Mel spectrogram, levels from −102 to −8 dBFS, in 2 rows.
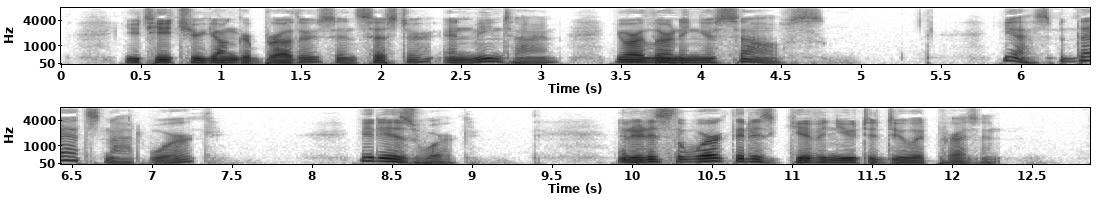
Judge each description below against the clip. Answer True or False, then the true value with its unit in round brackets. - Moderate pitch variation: False (6.0 semitones)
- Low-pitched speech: True (105 Hz)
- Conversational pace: True (160 wpm)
